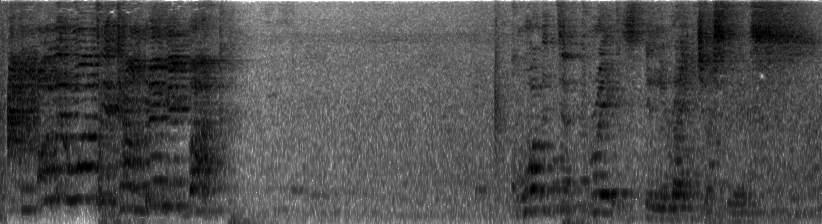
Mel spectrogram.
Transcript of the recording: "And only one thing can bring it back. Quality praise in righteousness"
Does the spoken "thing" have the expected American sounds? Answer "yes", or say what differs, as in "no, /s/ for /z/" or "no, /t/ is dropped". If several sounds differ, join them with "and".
no, /s/ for /θ/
